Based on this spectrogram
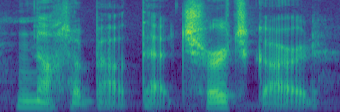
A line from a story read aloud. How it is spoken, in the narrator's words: laughed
